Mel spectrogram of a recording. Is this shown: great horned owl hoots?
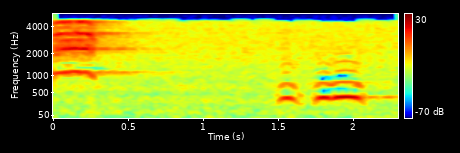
yes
